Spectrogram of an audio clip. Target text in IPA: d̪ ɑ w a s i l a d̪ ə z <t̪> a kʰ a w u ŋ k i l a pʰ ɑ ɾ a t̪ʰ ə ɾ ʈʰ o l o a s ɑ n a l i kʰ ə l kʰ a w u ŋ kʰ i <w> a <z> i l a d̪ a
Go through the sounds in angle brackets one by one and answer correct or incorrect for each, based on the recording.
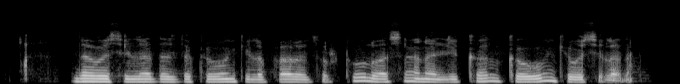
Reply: incorrect: d̪, correct, incorrect: s

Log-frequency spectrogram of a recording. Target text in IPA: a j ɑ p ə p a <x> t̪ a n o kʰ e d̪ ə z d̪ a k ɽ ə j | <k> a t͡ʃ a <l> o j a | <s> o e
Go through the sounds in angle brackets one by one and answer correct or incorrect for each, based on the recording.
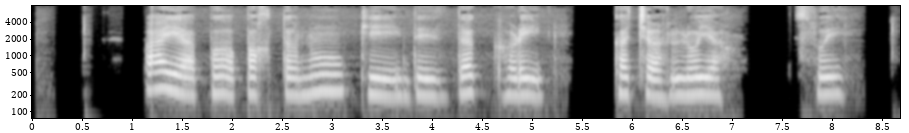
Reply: correct, correct, correct, correct

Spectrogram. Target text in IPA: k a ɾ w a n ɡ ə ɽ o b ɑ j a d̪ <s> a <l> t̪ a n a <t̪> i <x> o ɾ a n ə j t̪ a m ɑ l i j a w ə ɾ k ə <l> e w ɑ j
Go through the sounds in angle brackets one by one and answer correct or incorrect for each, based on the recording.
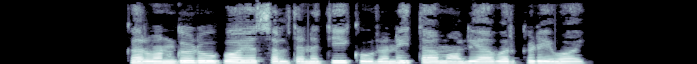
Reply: correct, correct, correct, incorrect: k, incorrect: ɽ

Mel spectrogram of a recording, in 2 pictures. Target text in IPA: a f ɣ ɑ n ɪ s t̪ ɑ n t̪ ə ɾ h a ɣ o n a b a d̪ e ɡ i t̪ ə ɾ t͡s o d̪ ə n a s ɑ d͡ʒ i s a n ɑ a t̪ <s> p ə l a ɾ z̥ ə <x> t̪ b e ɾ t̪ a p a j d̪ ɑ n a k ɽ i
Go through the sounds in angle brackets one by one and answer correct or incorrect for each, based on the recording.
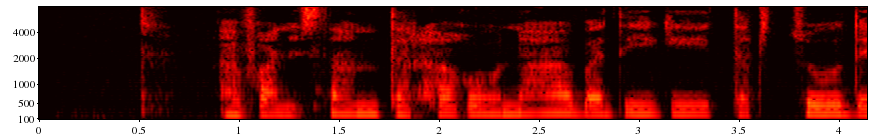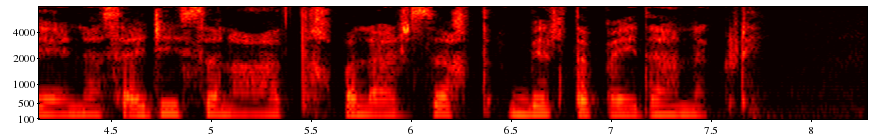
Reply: incorrect: x, correct

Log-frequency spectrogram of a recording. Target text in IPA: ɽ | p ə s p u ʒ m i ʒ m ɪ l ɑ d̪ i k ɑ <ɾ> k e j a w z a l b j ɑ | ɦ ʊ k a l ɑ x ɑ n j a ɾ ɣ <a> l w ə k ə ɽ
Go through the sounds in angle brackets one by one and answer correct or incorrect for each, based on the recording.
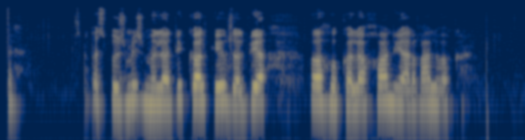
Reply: incorrect: l, correct

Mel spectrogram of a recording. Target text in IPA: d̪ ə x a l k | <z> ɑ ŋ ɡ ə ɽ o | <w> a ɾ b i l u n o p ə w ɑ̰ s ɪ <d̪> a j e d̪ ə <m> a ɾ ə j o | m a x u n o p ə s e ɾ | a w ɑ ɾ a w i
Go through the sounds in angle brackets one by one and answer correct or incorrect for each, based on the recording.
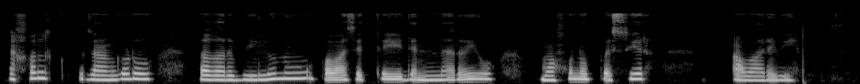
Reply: correct, incorrect: ɣ, incorrect: t̪, incorrect: n

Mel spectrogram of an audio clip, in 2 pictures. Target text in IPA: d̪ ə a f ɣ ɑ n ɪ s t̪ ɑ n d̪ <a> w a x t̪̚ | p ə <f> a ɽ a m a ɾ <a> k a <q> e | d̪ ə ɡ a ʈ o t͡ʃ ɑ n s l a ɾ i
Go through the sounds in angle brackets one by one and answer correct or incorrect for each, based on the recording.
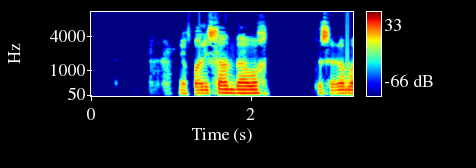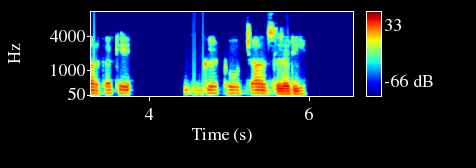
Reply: incorrect: ɑ, incorrect: s, correct, incorrect: k

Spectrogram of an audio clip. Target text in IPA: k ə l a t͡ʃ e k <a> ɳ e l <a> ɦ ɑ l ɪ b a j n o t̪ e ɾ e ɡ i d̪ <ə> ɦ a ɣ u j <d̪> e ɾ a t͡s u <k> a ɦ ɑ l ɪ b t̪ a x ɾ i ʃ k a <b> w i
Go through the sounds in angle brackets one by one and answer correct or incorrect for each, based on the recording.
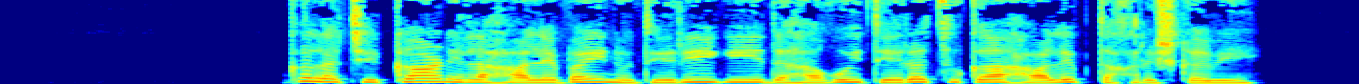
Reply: incorrect: ɑ, correct, correct, incorrect: t̪, correct, incorrect: none

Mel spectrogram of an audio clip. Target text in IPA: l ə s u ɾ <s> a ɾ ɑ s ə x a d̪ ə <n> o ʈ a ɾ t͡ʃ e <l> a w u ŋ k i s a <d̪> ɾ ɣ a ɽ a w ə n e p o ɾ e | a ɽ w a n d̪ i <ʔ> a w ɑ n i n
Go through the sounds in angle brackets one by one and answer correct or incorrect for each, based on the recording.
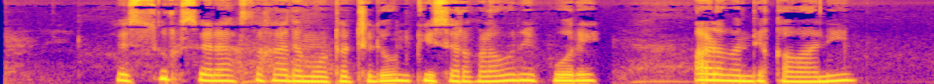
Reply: correct, incorrect: m, correct, incorrect: none, incorrect: q

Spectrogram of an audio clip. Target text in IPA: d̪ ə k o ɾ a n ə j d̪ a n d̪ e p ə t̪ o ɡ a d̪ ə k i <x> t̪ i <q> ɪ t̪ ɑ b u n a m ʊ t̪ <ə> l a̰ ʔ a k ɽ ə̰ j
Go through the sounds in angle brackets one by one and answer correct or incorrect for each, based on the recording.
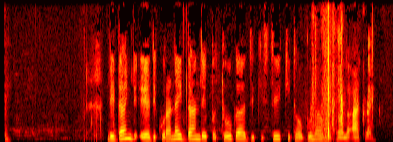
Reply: incorrect: s, incorrect: k, incorrect: ɑ

